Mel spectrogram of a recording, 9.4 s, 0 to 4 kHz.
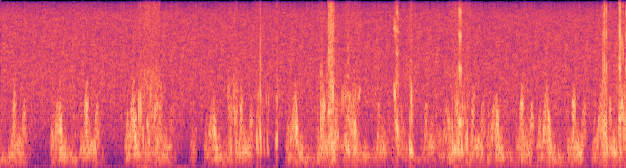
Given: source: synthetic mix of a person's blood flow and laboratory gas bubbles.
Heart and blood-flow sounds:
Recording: Doppler ultrasound of blood flow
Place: precordium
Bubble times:
2.03-2.40 s: bubbles
3.40-3.57 s: bubbles
3.80-4.04 s: bubbles
4.11-4.19 s: bubbles
4.77-5.41 s: bubbles
5.88-6.02 s: bubbles
6.10-6.24 s: bubbles
6.72-7.05 s: bubbles
8.98-9.40 s: bubbles
From the record:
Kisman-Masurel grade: 223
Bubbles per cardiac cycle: several, 3 to 8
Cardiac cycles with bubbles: 10 to 50%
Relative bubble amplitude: loud (0.450 to 0.775)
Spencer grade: 2 (many but less than half of the cardiac periods contain bubble signals, singularly or in groups)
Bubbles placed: only in the low amplitude regions of the cardiac cycle

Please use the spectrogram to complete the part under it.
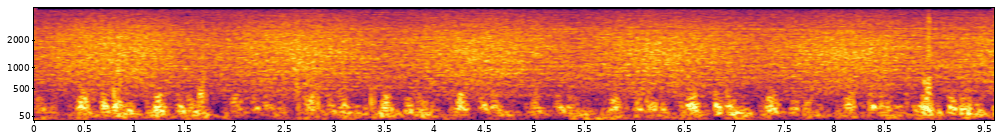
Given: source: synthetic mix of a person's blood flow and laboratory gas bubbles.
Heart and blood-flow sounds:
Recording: Doppler ultrasound of blood flow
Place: precordium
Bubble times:
1.62-1.75 s: bubbles
2.60-2.89 s: bubbles
3.08-3.14 s: bubbles
3.27-3.43 s: bubbles
8.66-8.76 s: bubbles
8.87-9.02 s: bubbles
From the record:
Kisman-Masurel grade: 122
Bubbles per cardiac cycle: 1 to 2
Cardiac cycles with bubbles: 10 to 50%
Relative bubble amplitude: moderate (0.250 to 0.450)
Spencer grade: 2 (many but less than half of the cardiac periods contain bubble signals, singularly or in groups)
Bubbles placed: anywhere in the cardiac cycle

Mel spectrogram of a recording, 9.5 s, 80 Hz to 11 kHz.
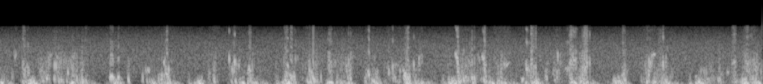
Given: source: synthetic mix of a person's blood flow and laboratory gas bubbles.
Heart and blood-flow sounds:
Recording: Doppler ultrasound of blood flow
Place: precordium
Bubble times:
0.00-0.10 s: bubbles
0.15-0.24 s: bubbles
0.30-0.44 s: bubbles
0.47-1.15 s: bubbles
1.37-1.54 s: bubbles
1.60-1.67 s: bubbles
1.77-2.23 s: bubbles
2.61-2.79 s: bubbles
2.83-3.19 s: bubbles
3.53-3.77 s: bubbles
3.82-4.07 s: bubbles
4.09-4.26 s: bubbles
4.30-4.46 s: bubbles
4.55-4.76 s: bubbles
4.83-5.31 s: bubbles
5.59-6.40 s: bubbles
6.51-6.78 s: bubbles
6.82-7.43 s: bubbles
7.67-7.88 s: bubbles
8.00-8.44 s: bubbles
8.69-9.55 s: bubbles
From the record:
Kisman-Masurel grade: 343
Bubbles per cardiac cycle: rolling drumbeat, 9 or more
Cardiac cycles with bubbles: 100%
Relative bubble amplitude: loud (0.450 to 0.775)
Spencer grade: 3 (all of the cardiac periods contain showers or single bubble signals, but not dominating or overriding the cardiac motion signals)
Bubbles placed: anywhere in the cardiac cycle

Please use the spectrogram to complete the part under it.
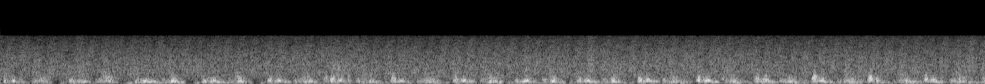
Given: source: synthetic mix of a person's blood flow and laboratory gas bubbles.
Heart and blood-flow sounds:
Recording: Doppler ultrasound of blood flow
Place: precordium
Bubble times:
3.22-3.53 s: bubbles
From the record:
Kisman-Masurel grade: 112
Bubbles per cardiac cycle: 1 to 2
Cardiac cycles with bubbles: 1 to 10%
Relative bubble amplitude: moderate (0.250 to 0.450)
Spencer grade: 1 (occasional bubble signal discernible with the cardiac motion signal, with majority of cardiac periods free of bubbles)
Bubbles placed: anywhere in the cardiac cycle

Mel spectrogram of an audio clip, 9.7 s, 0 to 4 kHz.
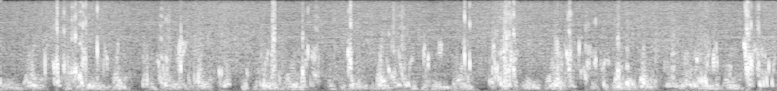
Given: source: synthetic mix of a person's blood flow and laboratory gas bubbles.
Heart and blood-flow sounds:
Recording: Doppler ultrasound of blood flow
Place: precordium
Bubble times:
0.00-0.05 s: bubbles
0.52-0.59 s: bubbles
0.64-1.10 s: bubbles
1.19-1.37 s: bubbles
1.77-2.54 s: bubbles
2.71-2.89 s: bubbles
3.06-3.11 s: bubbles
3.17-3.60 s: bubbles
3.70-4.01 s: bubbles
4.32-4.47 s: bubbles
4.82-5.17 s: bubbles
5.27-5.53 s: bubbles
5.66-5.74 s: bubbles
5.77-5.91 s: bubbles
6.08-6.49 s: bubbles
6.91-7.46 s: bubbles
7.50-7.62 s: bubbles
7.64-7.98 s: bubbles
8.15-8.24 s: bubbles
8.28-9.01 s: bubbles
9.27-9.72 s: bubbles
From the record:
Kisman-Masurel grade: 343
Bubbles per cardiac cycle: rolling drumbeat, 9 or more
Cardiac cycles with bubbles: 100%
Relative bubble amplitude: loud (0.450 to 0.775)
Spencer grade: 3 (all of the cardiac periods contain showers or single bubble signals, but not dominating or overriding the cardiac motion signals)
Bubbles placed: only in the low amplitude regions of the cardiac cycle

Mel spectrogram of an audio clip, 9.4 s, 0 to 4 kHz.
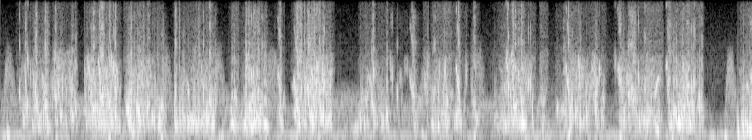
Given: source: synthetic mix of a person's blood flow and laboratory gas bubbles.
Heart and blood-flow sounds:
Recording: Doppler ultrasound of blood flow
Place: subclavian vein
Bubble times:
0.20-0.98 s: bubbles
1.04-2.10 s: bubbles
2.15-2.73 s: bubbles
2.84-3.56 s: bubbles
3.62-4.18 s: bubbles
4.46-6.00 s: bubbles
6.14-6.70 s: bubbles
6.73-6.86 s: bubbles
6.93-7.58 s: bubbles
7.66-8.29 s: bubbles
8.31-8.81 s: bubbles
9.23-9.41 s: bubbles
From the record:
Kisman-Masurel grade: 444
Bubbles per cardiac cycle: continuous sound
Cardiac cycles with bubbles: 100%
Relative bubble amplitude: maximal (0.775 to 0.999)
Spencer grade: 4 (maximum detectable bubble signal sounding continuously throughout systole and diastole of every cardiac period, and overriding the amplitude of the normal cardiac signals)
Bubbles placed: anywhere in the cardiac cycle

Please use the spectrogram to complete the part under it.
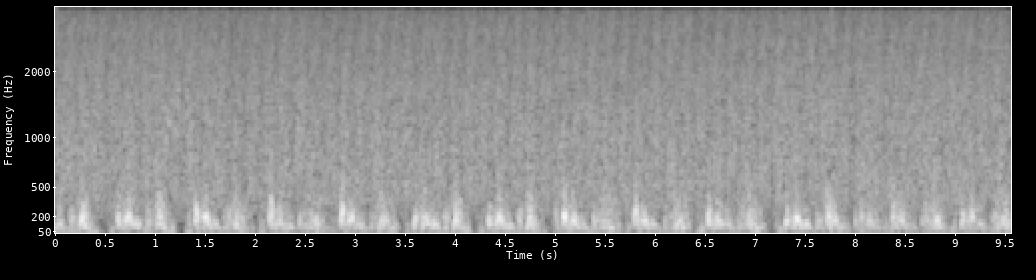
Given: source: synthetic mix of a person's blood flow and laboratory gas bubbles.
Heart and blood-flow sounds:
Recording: Doppler ultrasound of blood flow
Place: precordium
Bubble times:
1.06-1.15 s: bubbles
4.96-5.15 s: bubbles
From the record:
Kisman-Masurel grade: 121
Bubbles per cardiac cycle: 1 to 2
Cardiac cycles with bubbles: 10 to 50%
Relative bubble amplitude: barely perceptible (0.100 to 0.250)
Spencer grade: 2 (many but less than half of the cardiac periods contain bubble signals, singularly or in groups)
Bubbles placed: anywhere in the cardiac cycle

